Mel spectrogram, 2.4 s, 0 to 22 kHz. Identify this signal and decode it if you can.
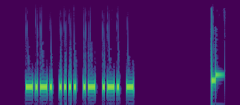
Morse code, heard as a keyed tone, about 53 wpm, 700 Hz. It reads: CHART
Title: Sentences from Top 1300 Words - New Word Drill - 50wpm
